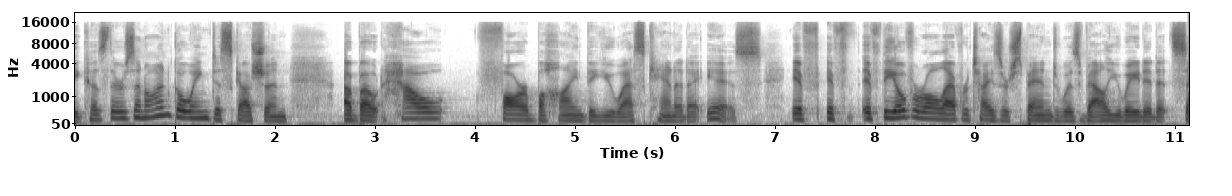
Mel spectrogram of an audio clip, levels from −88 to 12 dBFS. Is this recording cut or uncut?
cut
